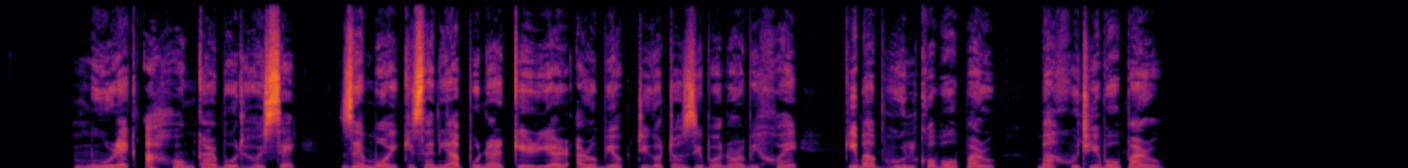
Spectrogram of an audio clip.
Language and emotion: Assamese, fearful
